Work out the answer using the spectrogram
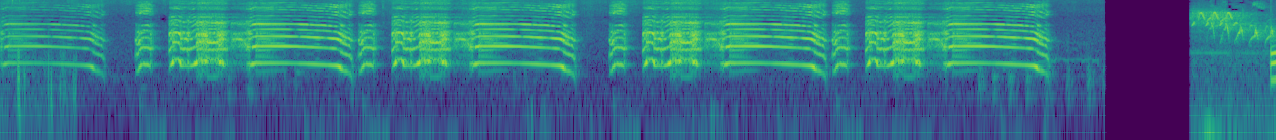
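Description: A rooster crows in loud, harmonic-rich bursts, several phrases running back to back over about eight seconds, before a brief silence and a different noise at the end.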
